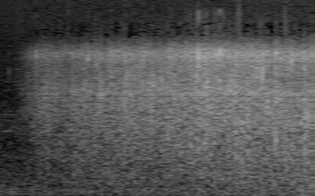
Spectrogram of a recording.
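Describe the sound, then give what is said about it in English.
A large audience applauding Eddie Cantor at Carnegie Hall: a dense, crackling wash of clapping that swells after the first moments and holds steady and loud, with no voices over it. “You are applauding the wrong cantor.”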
